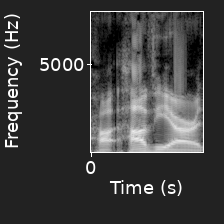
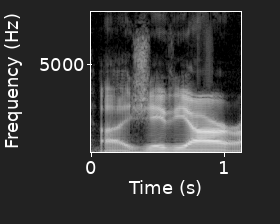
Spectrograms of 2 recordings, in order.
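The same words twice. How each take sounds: First: The name begins without an English J sound. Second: The name begins with an English J sound. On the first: The speaker calls it right. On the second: The speaker calls it wrong.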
